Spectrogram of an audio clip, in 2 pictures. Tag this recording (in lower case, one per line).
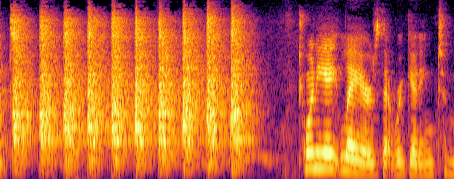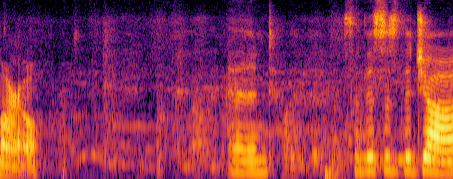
speech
